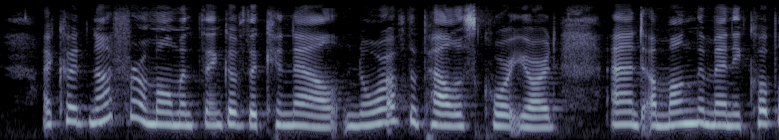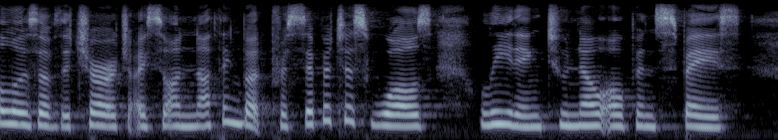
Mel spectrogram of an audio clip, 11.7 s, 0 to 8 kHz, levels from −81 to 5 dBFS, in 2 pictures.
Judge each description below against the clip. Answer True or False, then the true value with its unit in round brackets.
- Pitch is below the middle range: False (215 Hz)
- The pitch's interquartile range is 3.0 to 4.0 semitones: False (2.6 semitones)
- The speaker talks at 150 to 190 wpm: True (175 wpm)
